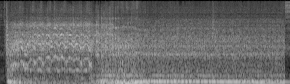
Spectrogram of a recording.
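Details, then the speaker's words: Strokestang diesel back at the shop after a turbo blew at Burnout Wars: brief lumpy cranking, then it fires and idles slightly off with an uneven low thrum; owner thinks the engine is hurt, uneven cranking suggesting compression loss. "I think it's hurt I really think it's hurt so listen to the compression"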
